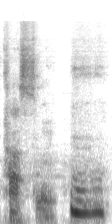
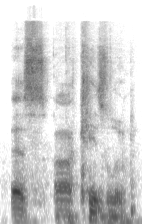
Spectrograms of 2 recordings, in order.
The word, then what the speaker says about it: Kislu: So in Maccabees, this is where we see the pronunciation of Kaslu. But in the Old Testament, we have it down as Kislu. So I suppose it's just different time periods and different spellings. But from what I have, it's mostly said as Kislu.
